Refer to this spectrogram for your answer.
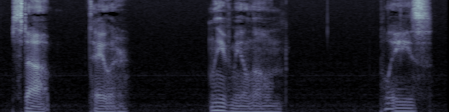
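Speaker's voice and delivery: low, hushed voice, barely a whisper. A man stops without turning around and speaks to Taylor, low, barely a whisper. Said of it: "His voice was low, barely a whisper".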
